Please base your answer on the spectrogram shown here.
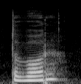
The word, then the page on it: être: France (Ouest); [ɛːtʁ]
